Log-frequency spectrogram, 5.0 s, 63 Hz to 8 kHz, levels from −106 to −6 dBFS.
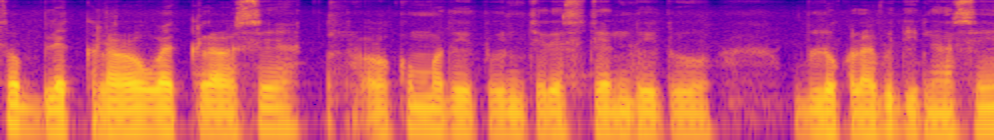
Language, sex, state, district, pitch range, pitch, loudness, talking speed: Nagamese, male, Nagaland, Kohima, 85-95 Hz, 85 Hz, -21 LUFS, 240 wpm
